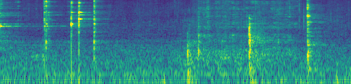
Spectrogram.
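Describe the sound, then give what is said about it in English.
Faint sizzling as andouille sausage grills and bacon is added, with several sharp utensil clinks and scrapes scattered over a low, steady frying hiss. “And right now I'm grilling the andouille sausage. So to bring this together, it's a matter of adding our bacon.”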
